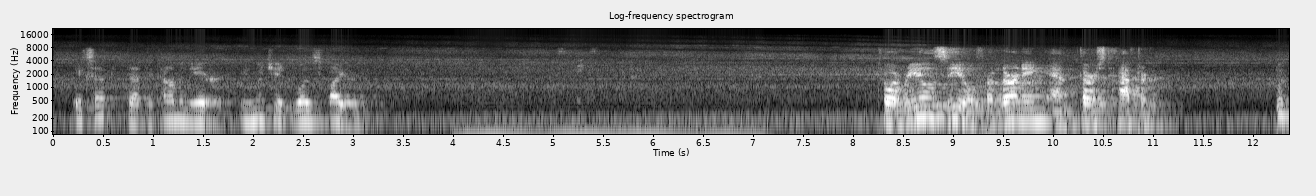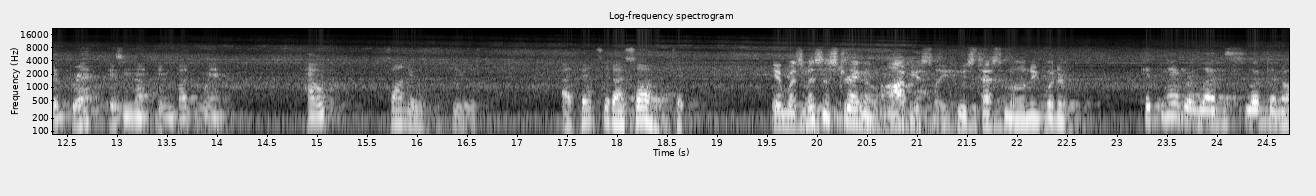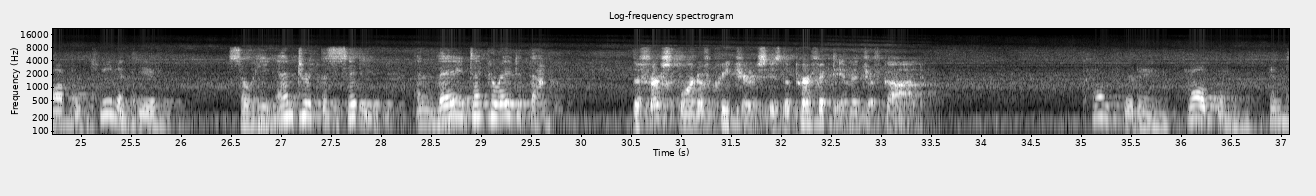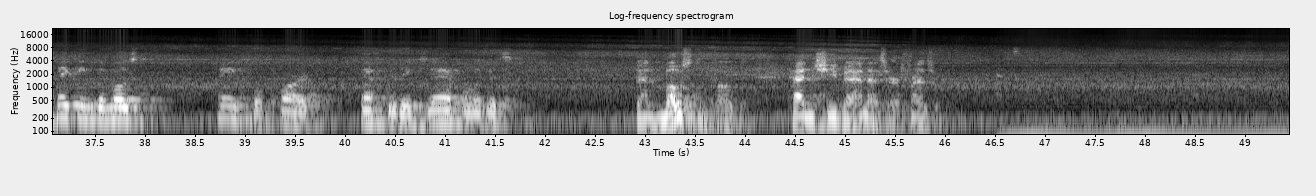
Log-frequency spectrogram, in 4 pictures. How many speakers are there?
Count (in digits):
9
